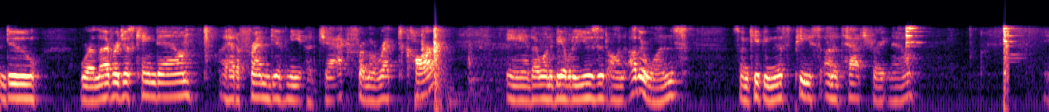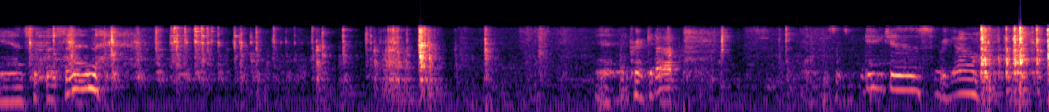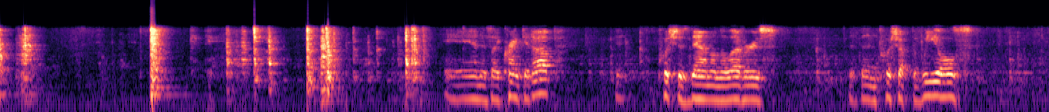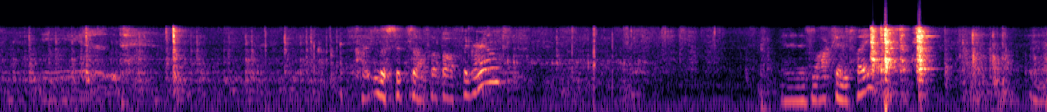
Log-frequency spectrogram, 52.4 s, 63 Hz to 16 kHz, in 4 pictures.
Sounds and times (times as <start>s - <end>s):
Speech: 0.0s - 5.6s, 6.3s - 11.6s, 13.0s - 14.5s, 20.6s - 21.7s, 23.4s - 25.6s, 31.8s - 33.3s, 33.9s - 36.0s, 36.8s - 38.5s, 39.8s - 41.0s, 43.7s - 45.8s, 49.1s - 50.4s.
